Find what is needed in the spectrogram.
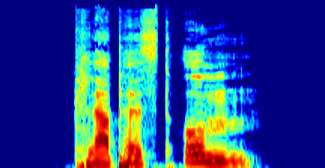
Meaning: second-person singular subjunctive I of umklappen
- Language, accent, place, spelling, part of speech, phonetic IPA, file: German, Germany, Berlin, klappest um, verb, [ˌklapəst ˈʊm], De-klappest um.ogg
